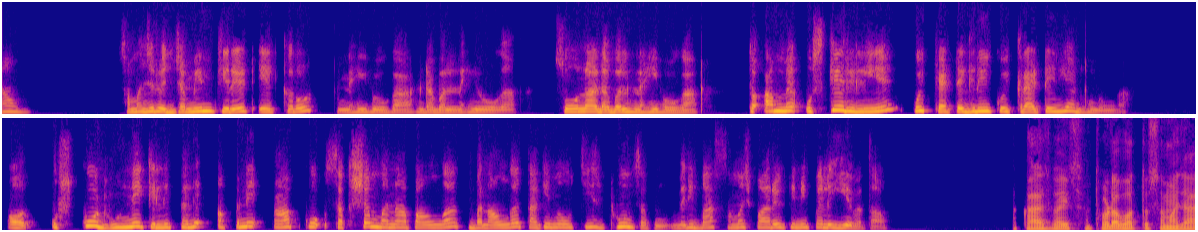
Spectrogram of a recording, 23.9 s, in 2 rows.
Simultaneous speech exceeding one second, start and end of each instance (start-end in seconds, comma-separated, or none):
none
